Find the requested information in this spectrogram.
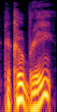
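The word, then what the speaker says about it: Kirkcudbright: style being The Honorable Kirk cudbright Lanover Marjorie Banks sellers Viscount Berkeley of Charles mundely Castle Warwickshire pronounced kacubri slanover Marsh Bank sellers VI count Barkley of Chumley Castle Yorkshire he is standing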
